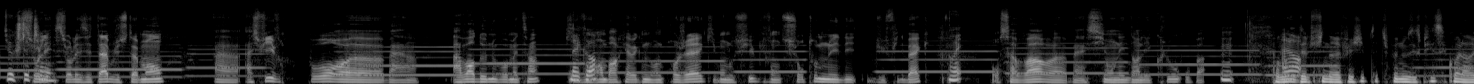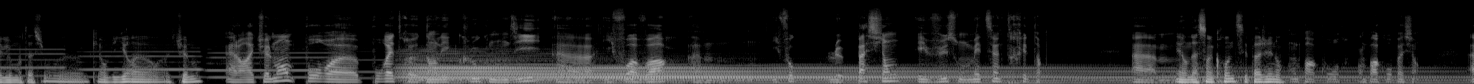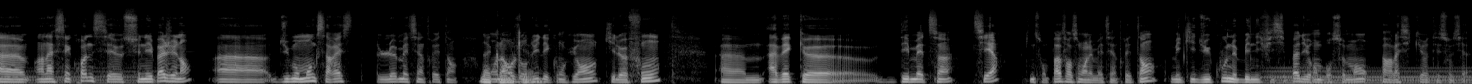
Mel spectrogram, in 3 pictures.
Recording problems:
background music; loud; throughout; 6 dB below the speech

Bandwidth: 14.5 kHz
